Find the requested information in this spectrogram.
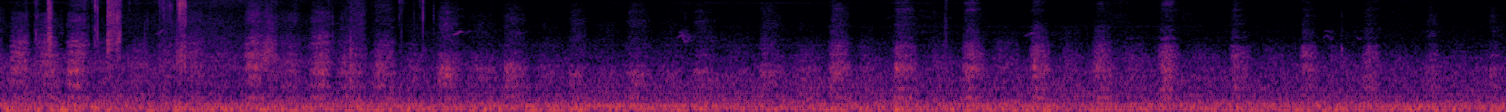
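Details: Panting German Shepherd during a training session: fast, even, breathy puffs repeated throughout, with a steady low-frequency rumble underneath.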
